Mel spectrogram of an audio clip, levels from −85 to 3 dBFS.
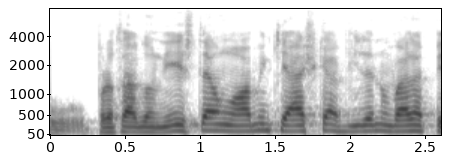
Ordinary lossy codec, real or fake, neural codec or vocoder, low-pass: none; fake; codec, 16 kHz, 4 kbps, FreqCodec, larger model; none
